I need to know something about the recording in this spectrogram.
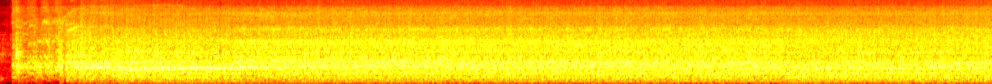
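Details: Semi truck diesel ("Big Blue") after oil change and filter change, with fuel filter primed: quick crank, fires at once and holds a steady, even idle with no misfire or stumble; healthy start.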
